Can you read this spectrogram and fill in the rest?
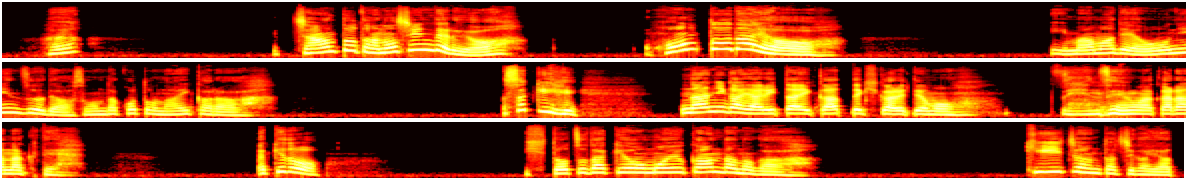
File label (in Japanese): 少年1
